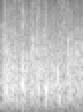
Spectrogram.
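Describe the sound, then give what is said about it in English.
A brief burst of audience applause during a motivational speech, many hands clapping in a dense, steady patter at moderate volume with no voices standing out. “Somebody clap. You're going to clap.”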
